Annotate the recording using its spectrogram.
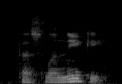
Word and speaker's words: Thessaloniki: And you may not be able to see it on the map here, but notice the modern spelling is with a K-I at the end rather than a C-A, and they pronounce it Thessaloniki.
